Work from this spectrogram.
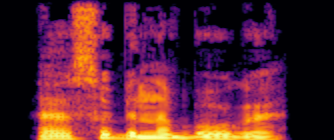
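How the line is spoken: Quiet old man. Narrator (Russian): старый Каштелян тихо прибавил

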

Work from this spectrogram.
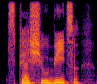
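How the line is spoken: Sighing. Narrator (Russian): вздохнул Ватагин

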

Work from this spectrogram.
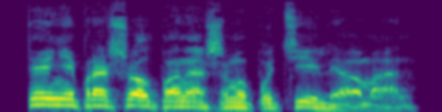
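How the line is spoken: Growled. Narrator (Russian): прорычал Геборик

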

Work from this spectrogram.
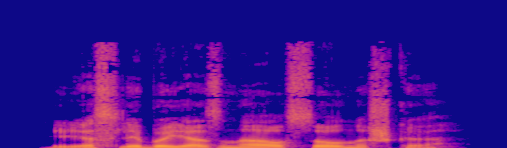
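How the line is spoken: Sigh. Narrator (Russian): вздохнул

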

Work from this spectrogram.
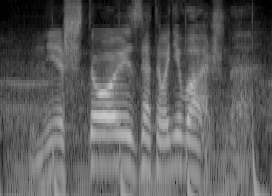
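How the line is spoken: Growled. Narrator (Russian): зарычал капитан

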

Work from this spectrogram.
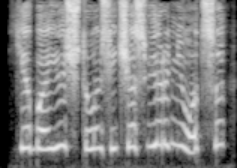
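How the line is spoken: Sudden squeak. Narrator (Russian): вдруг пропищала Сузи

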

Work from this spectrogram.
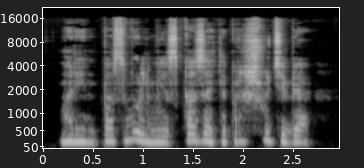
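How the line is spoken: Near pleading. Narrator (Russian): Почти взмолился Свен

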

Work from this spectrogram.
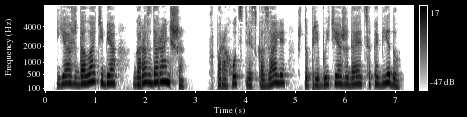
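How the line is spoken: Very calm voice. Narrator (Russian): Очень спокойным голосом она произнесла

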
